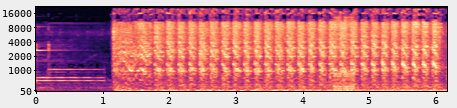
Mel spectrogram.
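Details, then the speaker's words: Turbo FZ-engined 80 after ECU rewiring, with jury-rigged coil pack wiring reconnected: steady cranking at about three compression beats a second, never catching. It cranks but won't start; owner suspects the white-black cam/crank signal wire was confused with the black-white ground. "as you can see that big fail just there I'm confident I might have the found the issue there was a white black cable and a black white cable black white is just your grounds but the white black was actually the signal for the cam or crank"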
